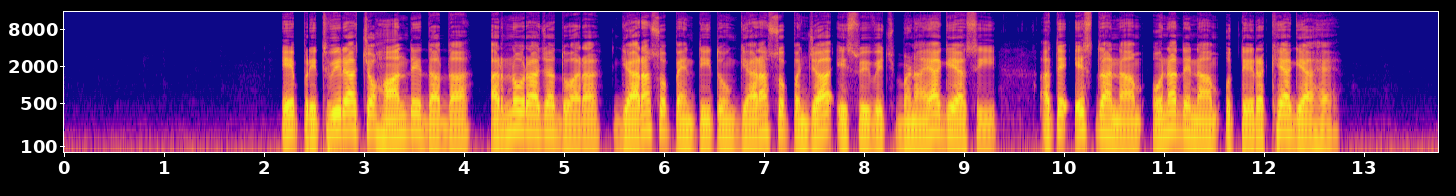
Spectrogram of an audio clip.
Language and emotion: Punjabi, neutral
